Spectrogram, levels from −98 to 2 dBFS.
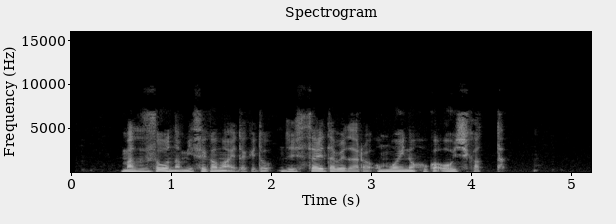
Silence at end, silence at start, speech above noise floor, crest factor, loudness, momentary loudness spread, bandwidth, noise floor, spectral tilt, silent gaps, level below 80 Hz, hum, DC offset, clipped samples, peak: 0.9 s; 0.5 s; 48 dB; 16 dB; -32 LUFS; 11 LU; 7.2 kHz; -80 dBFS; -7 dB/octave; none; -62 dBFS; none; under 0.1%; under 0.1%; -16 dBFS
